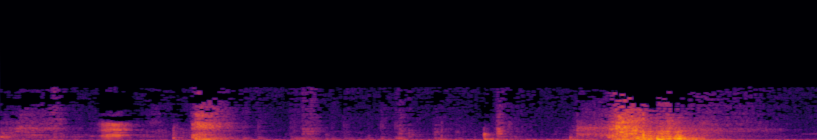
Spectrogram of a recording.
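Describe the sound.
A large box being opened, with a few knocks and creaks followed by a louder, rough scraping burst near the end, while people talk quietly around it.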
